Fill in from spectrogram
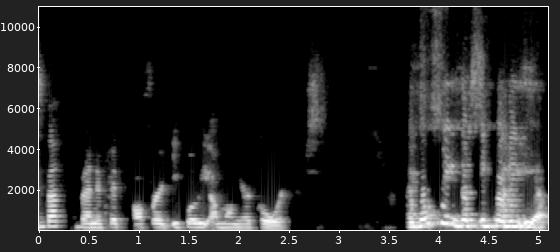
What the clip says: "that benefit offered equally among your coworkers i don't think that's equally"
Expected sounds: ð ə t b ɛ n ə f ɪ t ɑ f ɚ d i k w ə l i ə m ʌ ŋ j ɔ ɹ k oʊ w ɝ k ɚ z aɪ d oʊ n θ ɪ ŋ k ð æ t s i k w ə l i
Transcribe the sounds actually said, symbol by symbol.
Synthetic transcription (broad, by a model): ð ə t b ɛ n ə f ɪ t ɑ f ɚ d i k w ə l i ə m ʌ ŋ j ɔ ɹ k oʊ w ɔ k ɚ s aɪ d oʊ n θ ɪ ŋ k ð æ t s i k w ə l i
